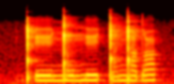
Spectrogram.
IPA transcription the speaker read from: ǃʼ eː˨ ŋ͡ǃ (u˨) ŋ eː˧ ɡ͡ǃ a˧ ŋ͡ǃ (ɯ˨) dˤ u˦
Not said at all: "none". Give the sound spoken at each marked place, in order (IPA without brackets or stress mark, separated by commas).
o˨, ɯ˨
